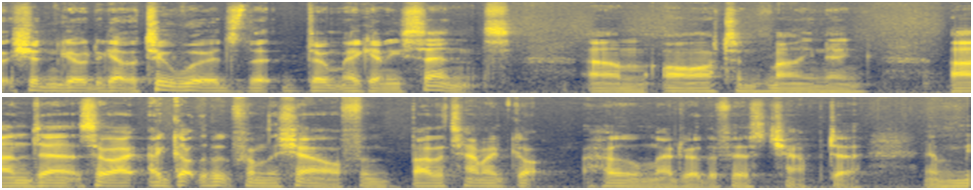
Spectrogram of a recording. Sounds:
Speech

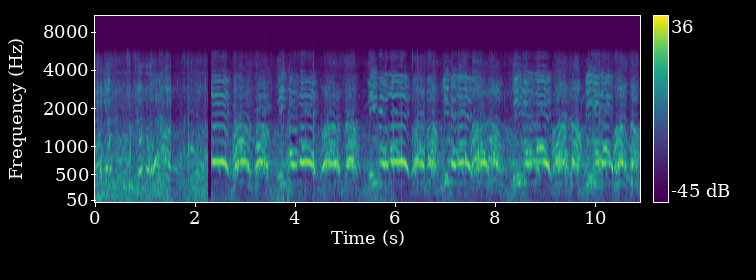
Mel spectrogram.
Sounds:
Speech

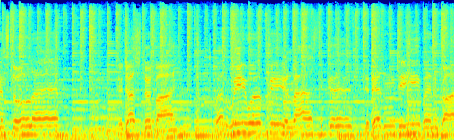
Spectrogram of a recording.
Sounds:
Music

